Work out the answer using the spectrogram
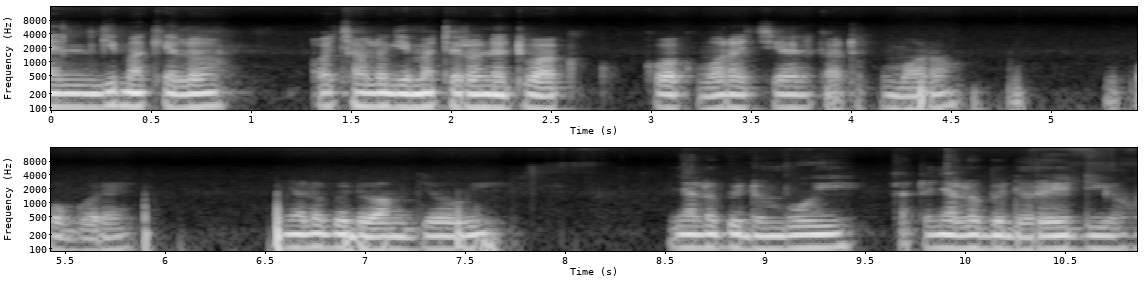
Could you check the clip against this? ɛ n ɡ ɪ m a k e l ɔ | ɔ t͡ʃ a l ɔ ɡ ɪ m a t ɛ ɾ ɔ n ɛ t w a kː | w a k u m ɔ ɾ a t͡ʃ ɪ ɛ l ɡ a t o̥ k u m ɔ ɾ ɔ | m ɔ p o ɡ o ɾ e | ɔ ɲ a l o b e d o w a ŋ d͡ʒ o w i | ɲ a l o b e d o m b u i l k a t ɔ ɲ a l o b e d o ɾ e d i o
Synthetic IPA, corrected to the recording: ɛ n ɡ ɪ m a k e l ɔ | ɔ t͡ʃ a l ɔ ɡ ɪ m a t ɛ ɾ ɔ n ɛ t w a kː | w a k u m ɔ ɾ a t͡ʃ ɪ ɛ l k a t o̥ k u m ɔ ɾ ɔ | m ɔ p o ɡ o ɾ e | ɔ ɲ a l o b e d o w a ŋ d͡ʒ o w i | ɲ a l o b e d o m b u i k a t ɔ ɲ a l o b e d o ɾ e d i o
